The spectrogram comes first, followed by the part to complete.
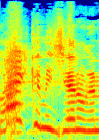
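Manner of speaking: a whiny, self-pitying little cry; mock whimpering. Preacher mocks a believer complaining, half-hearted whining. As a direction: whine it like a grown man sniveling. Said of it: "te andes ahí lloriqueando".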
